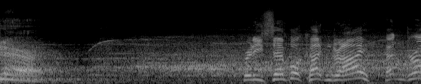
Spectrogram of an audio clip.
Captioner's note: crowd cheering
